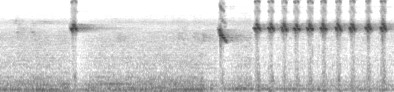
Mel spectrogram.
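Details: Konin singing to stir up other birds: a couple of isolated sharp chirps, then a fast, even rattle of about ten high clicking notes, over a low rumbling background.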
